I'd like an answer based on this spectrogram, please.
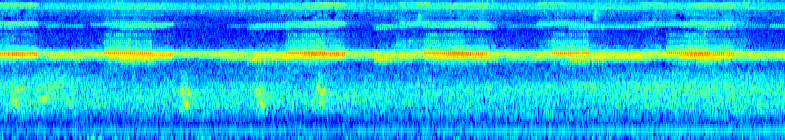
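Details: Ringing cricket chirps pulse repeatedly, each burst lasting roughly half a second above a steady high drone, with a few faint clicks early on.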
